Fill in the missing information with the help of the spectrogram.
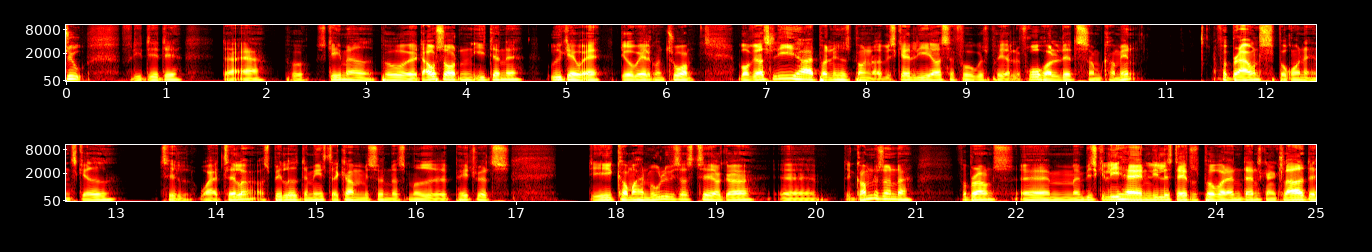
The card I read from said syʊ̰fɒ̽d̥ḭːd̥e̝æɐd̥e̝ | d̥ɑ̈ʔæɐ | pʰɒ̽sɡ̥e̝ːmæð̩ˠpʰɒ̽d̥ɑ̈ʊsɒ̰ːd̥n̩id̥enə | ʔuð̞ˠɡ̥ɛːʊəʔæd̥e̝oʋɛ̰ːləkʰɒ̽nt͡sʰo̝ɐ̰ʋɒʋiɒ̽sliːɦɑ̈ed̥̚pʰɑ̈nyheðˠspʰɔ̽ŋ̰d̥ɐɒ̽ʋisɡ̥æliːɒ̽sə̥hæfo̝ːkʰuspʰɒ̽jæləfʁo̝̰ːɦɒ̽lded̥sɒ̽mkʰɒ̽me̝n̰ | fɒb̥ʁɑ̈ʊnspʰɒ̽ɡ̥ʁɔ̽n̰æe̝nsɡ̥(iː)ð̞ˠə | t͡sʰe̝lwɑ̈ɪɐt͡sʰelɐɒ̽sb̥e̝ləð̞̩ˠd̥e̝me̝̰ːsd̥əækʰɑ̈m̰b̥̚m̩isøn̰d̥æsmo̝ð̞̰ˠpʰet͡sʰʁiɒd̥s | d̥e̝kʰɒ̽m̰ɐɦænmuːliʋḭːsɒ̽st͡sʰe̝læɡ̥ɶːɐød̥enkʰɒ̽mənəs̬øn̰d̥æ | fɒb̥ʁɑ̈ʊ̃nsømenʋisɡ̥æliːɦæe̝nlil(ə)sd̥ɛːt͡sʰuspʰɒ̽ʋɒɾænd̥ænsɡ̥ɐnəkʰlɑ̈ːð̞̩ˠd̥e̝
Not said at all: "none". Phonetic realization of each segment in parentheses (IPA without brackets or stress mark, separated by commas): ɛː, ə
